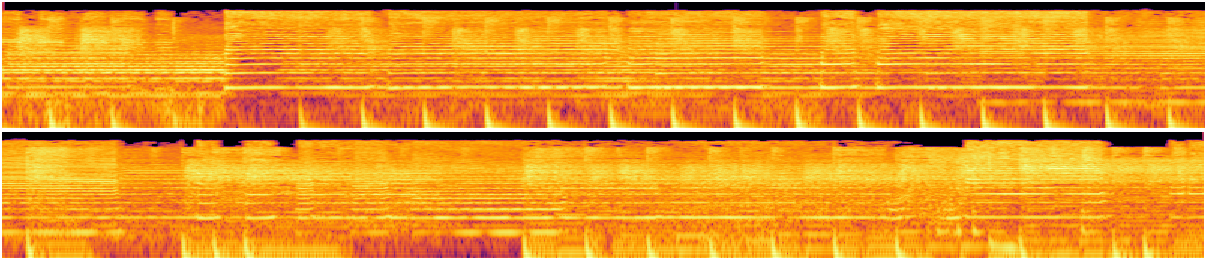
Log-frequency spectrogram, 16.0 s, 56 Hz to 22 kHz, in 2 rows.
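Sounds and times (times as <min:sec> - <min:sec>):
long held chords: 0:00.0 - 0:16.0
music with thumping beat: 0:00.0 - 0:16.0.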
